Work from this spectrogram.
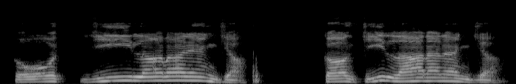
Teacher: Recuerden esa A nasalizada, A media nasalizada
